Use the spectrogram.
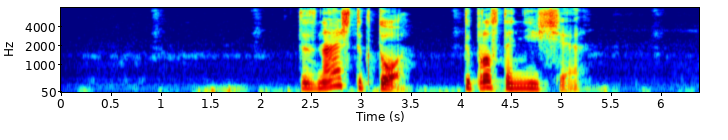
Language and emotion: Russian, angry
